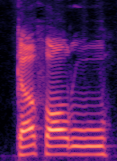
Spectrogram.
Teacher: کاف کو باریک پڑھیں گے، را کو موٹا پڑھیں گے ، اس کے اوپر پیش ہے، اور یہاں پر اب واو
